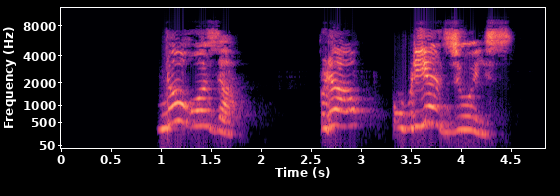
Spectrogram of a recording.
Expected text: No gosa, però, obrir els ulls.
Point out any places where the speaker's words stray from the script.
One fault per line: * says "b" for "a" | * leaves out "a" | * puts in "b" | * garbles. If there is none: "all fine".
all fine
